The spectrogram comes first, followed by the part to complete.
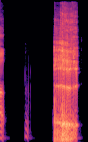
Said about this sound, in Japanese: うわ、いや、またゲップ出ちゃう。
